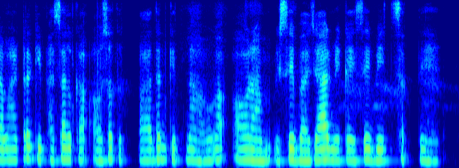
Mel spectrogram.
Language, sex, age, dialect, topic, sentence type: Hindi, female, 18-24, Awadhi Bundeli, agriculture, question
